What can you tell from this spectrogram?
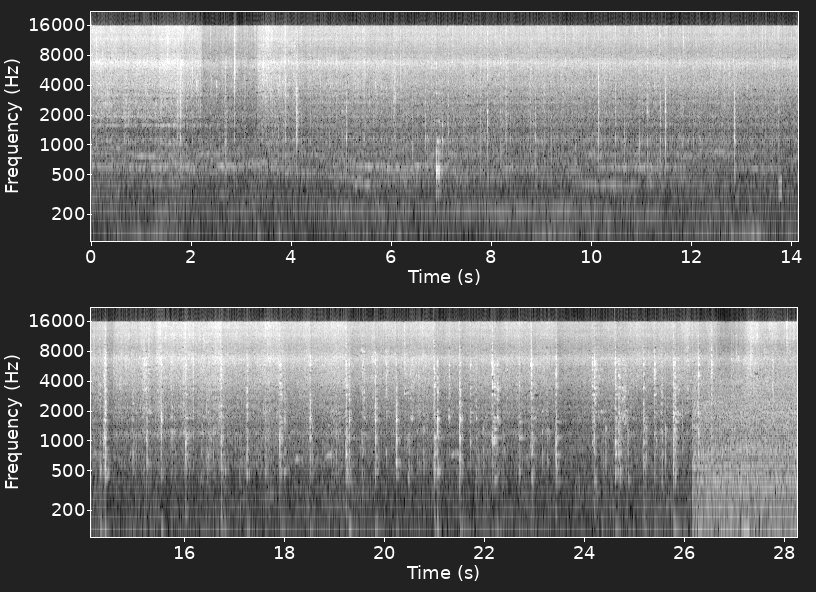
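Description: Shrimp frying in hot oil in a stainless steel pot, a steady sizzle, with sliced onion and garlic frying in with them later on. They are stirred with a utensil that clicks and scrapes against the metal pot, the knocks coming thick and irregular from about halfway on. Near the end the sound turns louder and fuller.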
